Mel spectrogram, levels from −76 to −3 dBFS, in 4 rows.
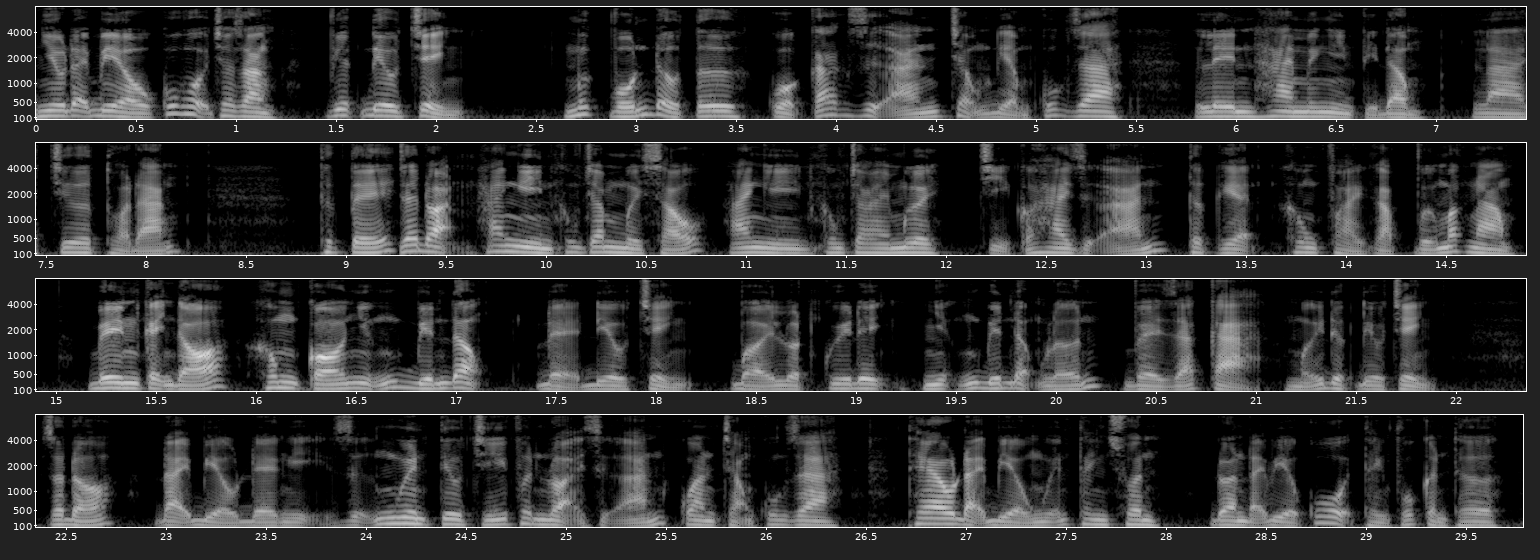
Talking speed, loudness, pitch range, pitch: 215 wpm, -27 LUFS, 100-130 Hz, 115 Hz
